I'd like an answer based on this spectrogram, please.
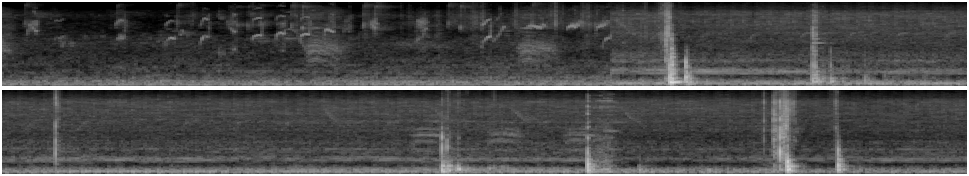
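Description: Ducklings and a chick peeping in quick, high repeated chirps. After about five seconds this gives way to a knife chopping raw green mango against a wooden stump, about seven sharp, irregular knocks.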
